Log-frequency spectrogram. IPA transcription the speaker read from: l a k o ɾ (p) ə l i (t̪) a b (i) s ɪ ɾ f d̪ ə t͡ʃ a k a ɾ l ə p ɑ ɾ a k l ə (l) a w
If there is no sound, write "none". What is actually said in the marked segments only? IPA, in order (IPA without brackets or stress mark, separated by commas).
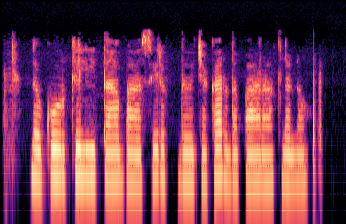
k, t̪, a, l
